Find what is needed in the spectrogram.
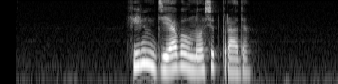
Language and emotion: Russian, neutral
